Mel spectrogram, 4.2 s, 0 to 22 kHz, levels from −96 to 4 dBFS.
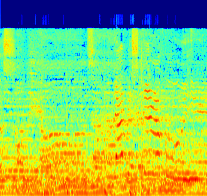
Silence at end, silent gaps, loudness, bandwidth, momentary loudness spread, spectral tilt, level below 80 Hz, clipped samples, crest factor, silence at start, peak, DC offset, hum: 0 s; none; -11 LUFS; 12.5 kHz; 4 LU; -4.5 dB/octave; -22 dBFS; under 0.1%; 10 dB; 0 s; 0 dBFS; under 0.1%; none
